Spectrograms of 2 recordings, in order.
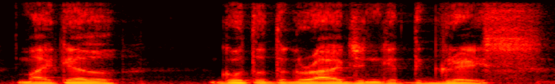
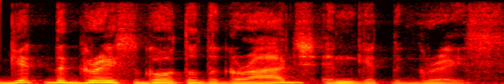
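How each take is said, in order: First: Lightly imitated Filipino accent, even and unhurried; dad's Filipino accent. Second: Mad Filipino dad. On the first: Son imitating dad asking for help in the garage, Filipino accent. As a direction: give a mild Filipino-accented dad's order. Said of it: "That's what his accent is". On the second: Retold or imitated. Son imitating dad getting all mad in the garage, mock-angry. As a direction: imitate an exasperated Filipino dad repeating his order. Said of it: "he would get all mad".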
